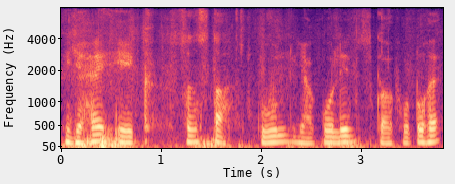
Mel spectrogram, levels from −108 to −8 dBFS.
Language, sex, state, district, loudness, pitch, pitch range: Hindi, male, Punjab, Fazilka, -18 LUFS, 130 Hz, 120-140 Hz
